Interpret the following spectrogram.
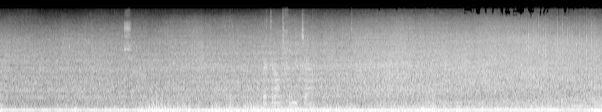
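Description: Steady low drone of a motor yacht's engine under way, with a haze of wind and rushing water that grows louder about three seconds in.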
